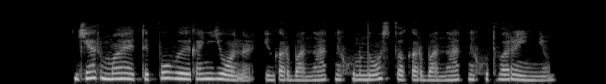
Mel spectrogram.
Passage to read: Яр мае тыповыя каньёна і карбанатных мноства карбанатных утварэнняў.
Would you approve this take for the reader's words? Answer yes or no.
yes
